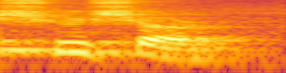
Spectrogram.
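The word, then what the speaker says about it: Saussure: তো চলো আমরা প্রথম একজন লিঙ্গুইস্টের নাম জানবো, যিনি হচ্ছেন যে ফার্ডিন্যান্ড ডি সুশোর। আমরা সুশো উচ্চারণ করি, আর উচ্চারণ করি না।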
